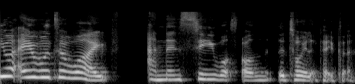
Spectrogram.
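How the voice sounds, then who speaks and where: A woman speaks with a fairly high pitch and very wide swings in her pitch. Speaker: fertility educator. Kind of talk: educational webinar. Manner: fast.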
